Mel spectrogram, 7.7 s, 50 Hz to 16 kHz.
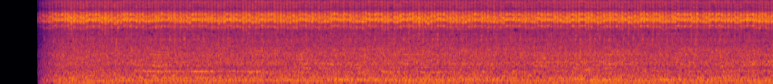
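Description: Nissan Pathfinder's 4.0-litre V6 engine idling steadily, with a steady high hiss over the engine note.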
